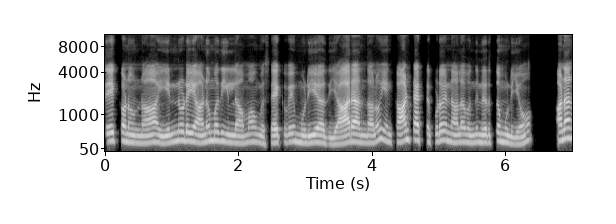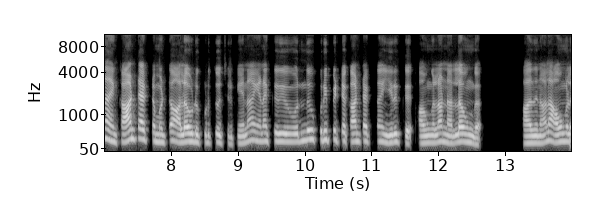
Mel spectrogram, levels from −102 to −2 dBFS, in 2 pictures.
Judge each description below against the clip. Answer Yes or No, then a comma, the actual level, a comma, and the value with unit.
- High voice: No, medium, 180 Hz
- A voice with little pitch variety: No, average, 3.3 semitones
